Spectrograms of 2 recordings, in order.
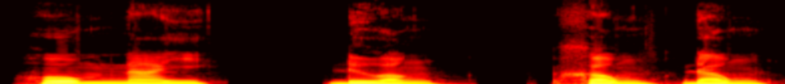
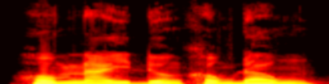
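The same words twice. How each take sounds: First: It is spoken a little faster, still separated. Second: It is spoken smoothly at normal conversational speed. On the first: "Now a little bit faster" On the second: "Now with normal speed"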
